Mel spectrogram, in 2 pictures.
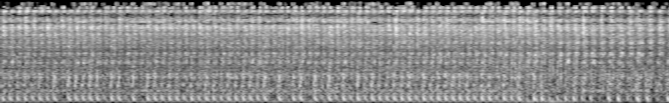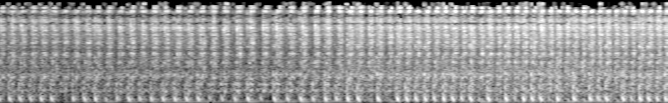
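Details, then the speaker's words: Dirt bike at a raised idle with air/fuel screw set too rich, smoking: choppy, uneven popping with stumbling beats; rough idle from rich mixture. "She is not liking that for the idle. Way rougher. Oh yeah, see, when we had it adjusted earlier, it wasn't smoking like that, but now, again, it's so rich, it's smoking."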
